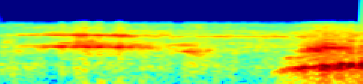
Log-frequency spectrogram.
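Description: Faint, distant voices, with a drawn-out call about half a second in.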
